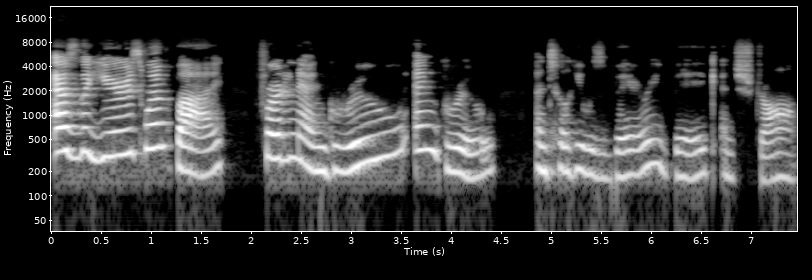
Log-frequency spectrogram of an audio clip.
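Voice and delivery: lively, expressive storybook reading; animated read-aloud with big swoops in pitch; reading to children. A narrator's reading. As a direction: read it like a picture book for a class. Teacher reads picture book aloud.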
